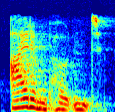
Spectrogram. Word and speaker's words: idempotent: notes and people i would probably guess you would pronounce it incorrectly so item potent so now that's the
